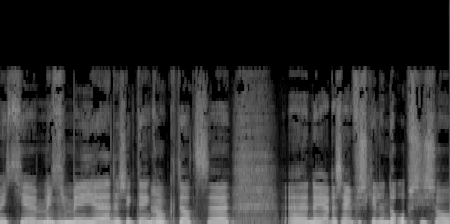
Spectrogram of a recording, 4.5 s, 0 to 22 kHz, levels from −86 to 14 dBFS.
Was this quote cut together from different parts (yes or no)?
no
